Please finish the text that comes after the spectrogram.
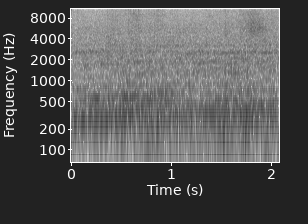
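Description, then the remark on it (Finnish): A metro train pulls away from Kulosaari station, its steady low rumble and hum continuous, with no one speaking. “Ja no nyt tää metro lähti Kulosaaresta.”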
